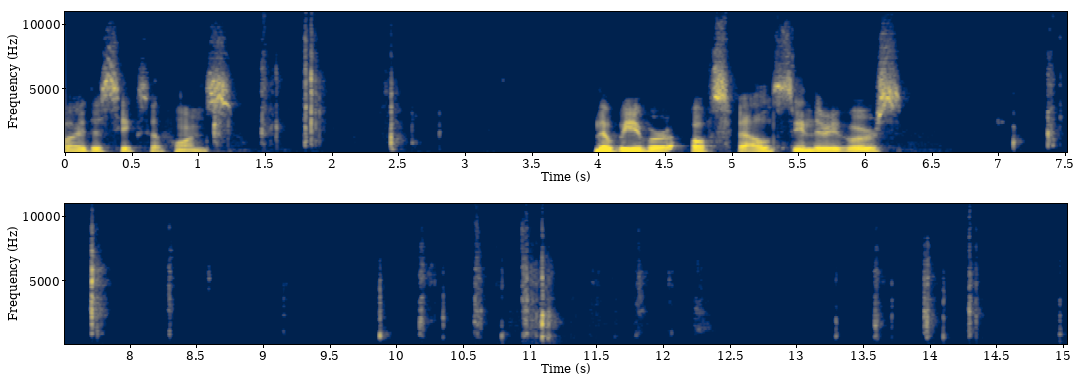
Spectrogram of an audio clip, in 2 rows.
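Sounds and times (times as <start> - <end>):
cards being shuffled: 1.0 - 2.9, 7.0 - 15.0.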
